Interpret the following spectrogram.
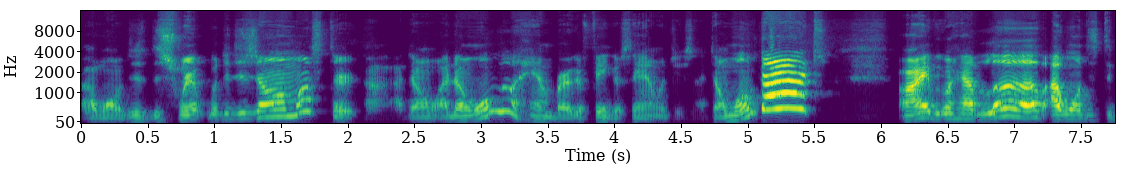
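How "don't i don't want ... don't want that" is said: squealing refusal. Acted. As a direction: shriek it like a spoiled bride. Mock refusal of wedding food.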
